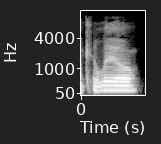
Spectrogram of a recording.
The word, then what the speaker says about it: Khalil: Um, this class of 2026 offensive lineman Khil, let me know if I'm saying this wrong.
